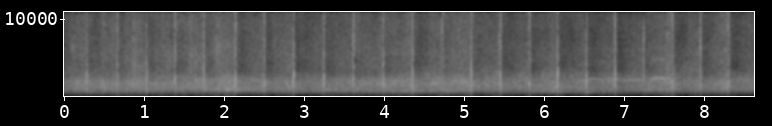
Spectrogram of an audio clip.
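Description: Audience applauding, with single sharp hand claps standing out above the steady clapping about three times a second, and faint voices underneath.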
